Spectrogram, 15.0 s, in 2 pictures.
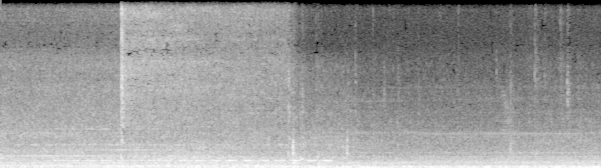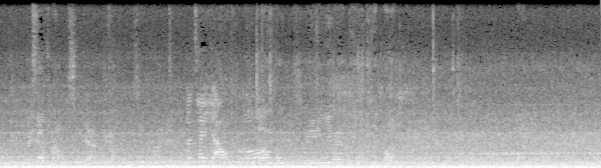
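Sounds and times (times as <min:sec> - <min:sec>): electric train braking whine: 0:00.0 - 0:04.8
low steady train hum: 0:00.0 - 0:15.0.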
